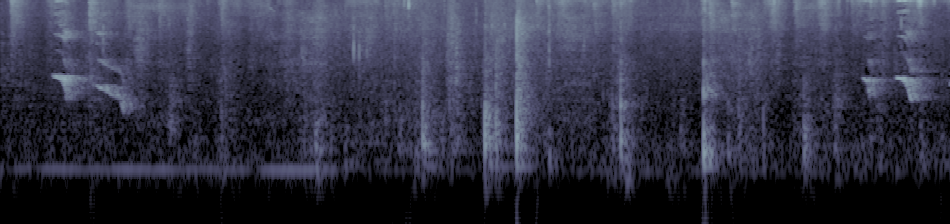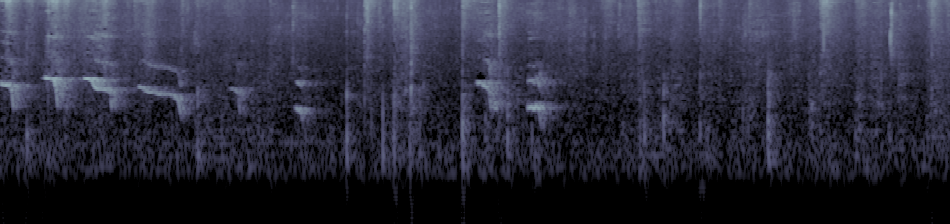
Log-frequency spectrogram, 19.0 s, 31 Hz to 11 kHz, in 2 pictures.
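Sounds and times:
puppy whimpering: 0:00.4 - 0:01.4, 0:08.5 - 0:12.8, 0:14.1 - 0:16.0.

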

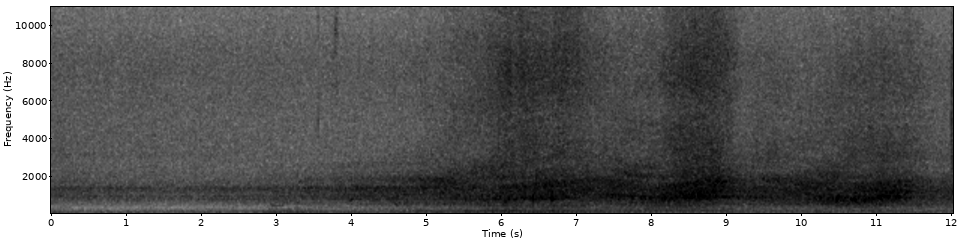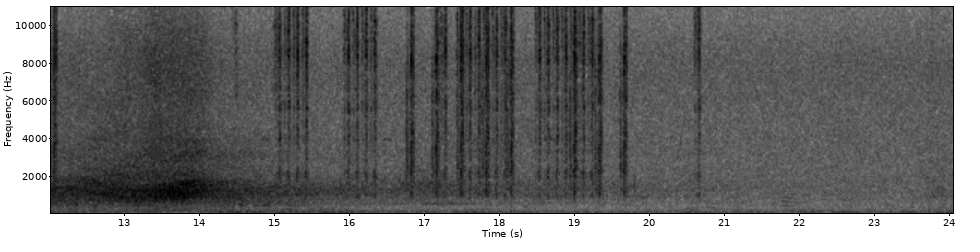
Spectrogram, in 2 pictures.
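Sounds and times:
vehicle rushing: 0:00.0 - 0:24.0.

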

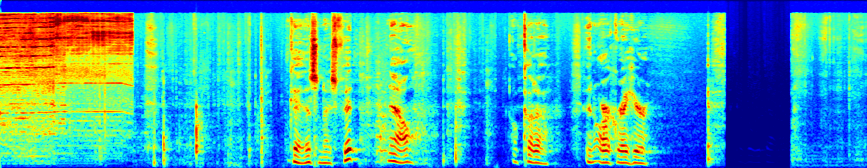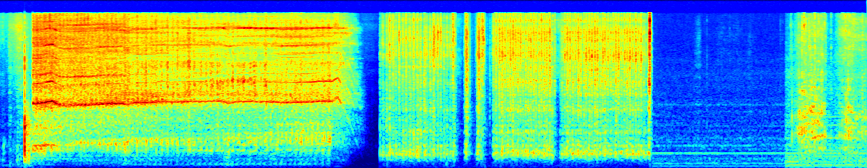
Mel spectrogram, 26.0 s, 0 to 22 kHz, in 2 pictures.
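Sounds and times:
jigsaw cutting wood: 0:00.0 - 0:02.0, 0:13.5 - 0:22.8.

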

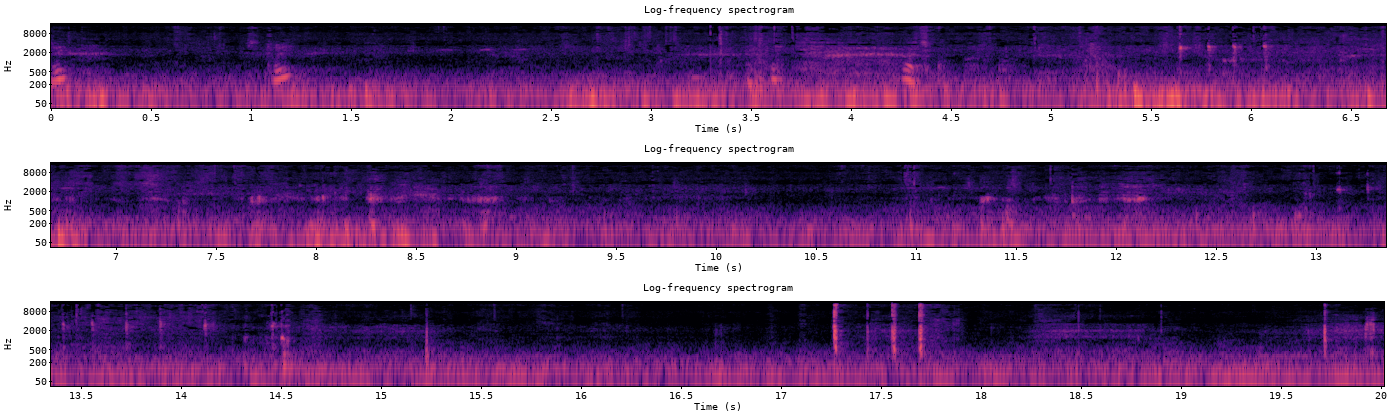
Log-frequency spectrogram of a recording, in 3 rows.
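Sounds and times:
sharp clicks: 0:17.2 - 0:17.9.

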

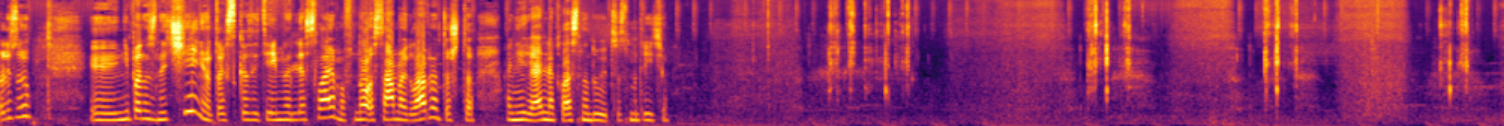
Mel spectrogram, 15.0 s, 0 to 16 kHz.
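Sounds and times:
soft clicks and scrapes of bottle: 0:07.4 - 0:11.6, 0:12.2 - 0:15.0.

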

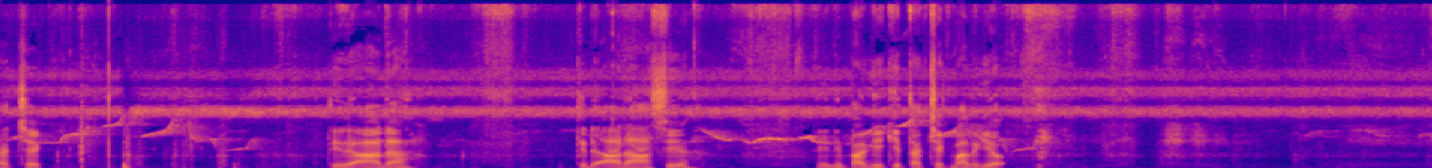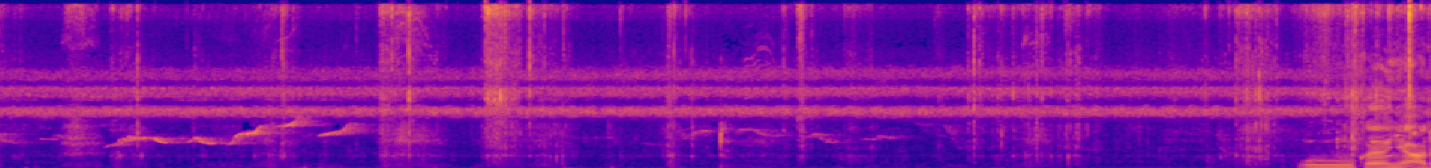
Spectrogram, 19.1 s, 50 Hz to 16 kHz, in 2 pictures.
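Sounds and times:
footsteps crunching on dry leaves: 0:00.0 - 0:19.0
insects chorus: 0:00.0 - 0:19.0.

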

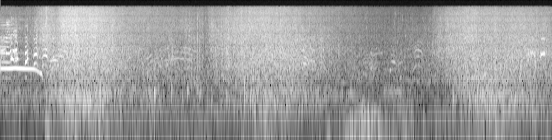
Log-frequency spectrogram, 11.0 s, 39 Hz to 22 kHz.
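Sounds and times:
small waves breaking on beach: 0:00.0 - 0:11.0.

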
